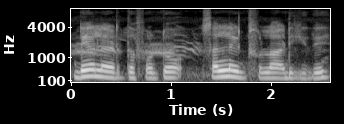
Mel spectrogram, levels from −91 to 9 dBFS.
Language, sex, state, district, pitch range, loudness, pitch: Tamil, male, Tamil Nadu, Namakkal, 170-195 Hz, -16 LUFS, 180 Hz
